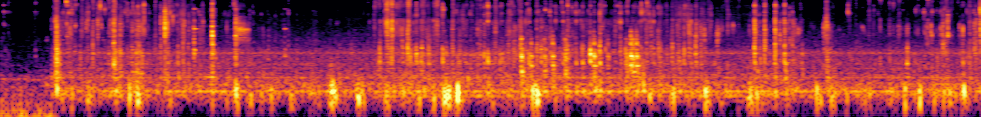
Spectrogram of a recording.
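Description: Faint chewing of a full mouthful of food: many small, irregular crunches and mouth clicks.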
